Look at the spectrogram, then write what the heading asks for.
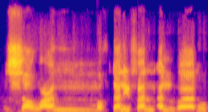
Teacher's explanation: فا پہ نون تنوین ہے، بعد میں حروف حلقی میں سے حمزہ ہے تو یہاں پہ اظہار ہوگا۔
